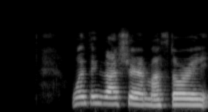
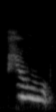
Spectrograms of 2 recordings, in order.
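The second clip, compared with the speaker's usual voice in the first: rising whoosh sound; 13 semitones higher, 11 dB quieter than usual. Retold or imitated. Endorphins through the roof.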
